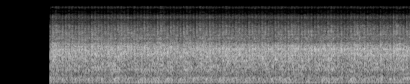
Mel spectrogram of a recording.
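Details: Diesel engine started after bleeding the fuel at the pump bleeder and reconnecting the fuel hose to the original tank: sudden start into a steady, even idle clatter with no stumble or misfire; fuel system primed, engine healthy.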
